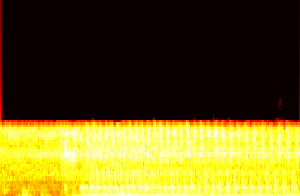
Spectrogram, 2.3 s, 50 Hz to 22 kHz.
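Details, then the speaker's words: Renovated André Lecomte 5 cm3 live steam engine tested on compressed air at about 1.5–2 bar after full rebuild: quick even chuffing over constant air-leak hiss; seems to run both ways but has a tight spot, expected to wear in. "Là, j'ai un point dur. Je sais pas si c'est un point haut, point bas, mais en tout cas, j'ai un point dur."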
